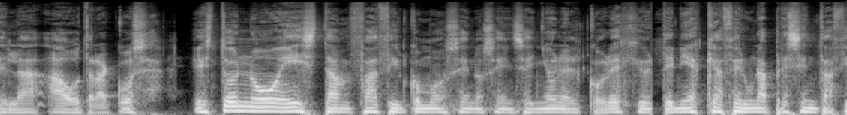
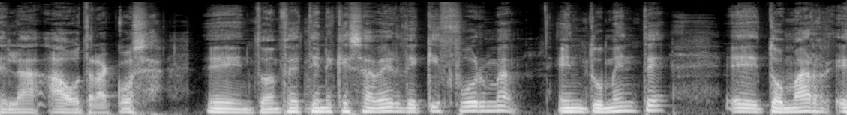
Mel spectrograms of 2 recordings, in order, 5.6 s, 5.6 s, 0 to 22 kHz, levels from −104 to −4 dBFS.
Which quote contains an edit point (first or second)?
first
